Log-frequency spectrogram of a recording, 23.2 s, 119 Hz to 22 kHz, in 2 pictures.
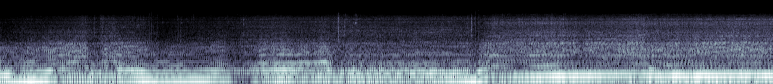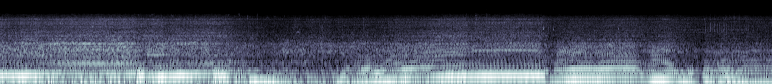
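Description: Toyota 1UZ-FE V8 swapped into a Nissan 240SX, revving hard through a drift, heard from inside the cabin. The revs climb and hold high for several seconds. About fifteen seconds in they drop sharply and pick back up, with more quick dips and climbs near the end.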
